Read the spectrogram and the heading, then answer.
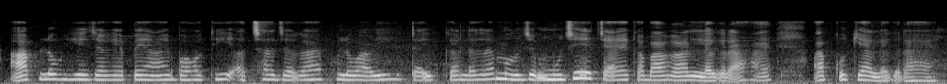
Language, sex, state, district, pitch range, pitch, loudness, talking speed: Hindi, female, Bihar, Muzaffarpur, 200-225 Hz, 215 Hz, -16 LUFS, 190 wpm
